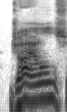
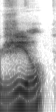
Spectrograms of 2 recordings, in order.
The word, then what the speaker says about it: Giles: guest my guest is Giles or jeel I I use the French pronunciation because that's what I learned when I first met him um quatra who is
